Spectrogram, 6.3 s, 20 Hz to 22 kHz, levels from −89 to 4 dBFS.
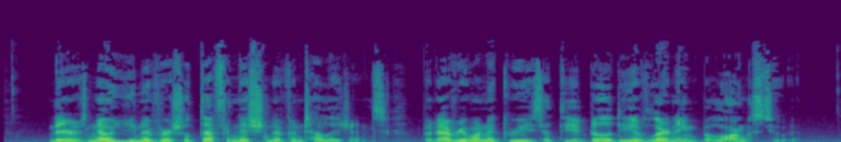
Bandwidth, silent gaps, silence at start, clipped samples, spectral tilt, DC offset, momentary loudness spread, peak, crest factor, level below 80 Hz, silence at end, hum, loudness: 15.5 kHz; none; 0.35 s; under 0.1%; -5.5 dB/octave; under 0.1%; 15 LU; -2 dBFS; 18 dB; -52 dBFS; 0.35 s; none; -20 LUFS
